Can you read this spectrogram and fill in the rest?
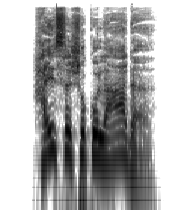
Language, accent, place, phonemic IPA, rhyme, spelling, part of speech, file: German, Germany, Berlin, /ˈhaɪ̯sə ʃokoˈlaːdə/, -aːdə, heiße Schokolade, noun, De-heiße Schokolade.ogg
- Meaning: hot chocolate, cocoa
